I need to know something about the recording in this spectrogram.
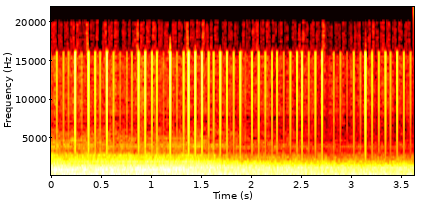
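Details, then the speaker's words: After replacing the failed turbo with a KC Turbos Stock Plus unit (no back pressure valve), a 2000 Ford F250 7.3 Powerstroke diesel pulls hard under load with a deep, steady drone and a short rising whistle. It makes about 28–30 psi boost; turbo spool is normal. "that's about 28 pounds 30 pounds of boost"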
